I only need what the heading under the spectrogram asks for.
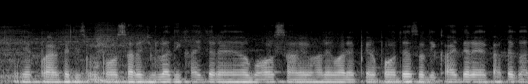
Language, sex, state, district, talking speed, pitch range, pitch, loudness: Hindi, male, Bihar, Patna, 260 wpm, 110-115 Hz, 115 Hz, -18 LUFS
